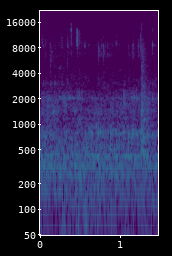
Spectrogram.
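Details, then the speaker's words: Keurig B70 K-Cup coffee maker after clearing a clog and cleaning the bottom needle, flushing grinds through: steady hiss and gurgle of water running freely with no sputter or stall; normal, unobstructed brew flow. "I want to make sure that um that we got flow so oh there we go so satisfying"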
